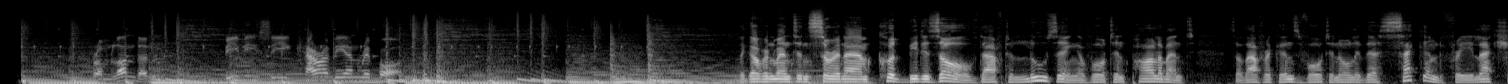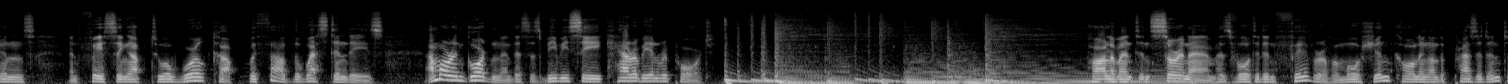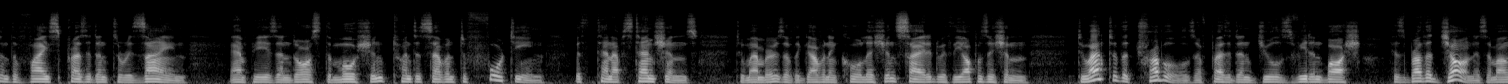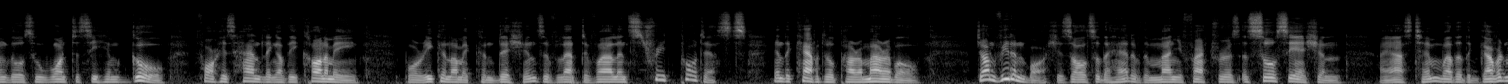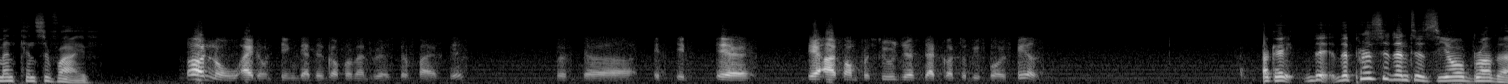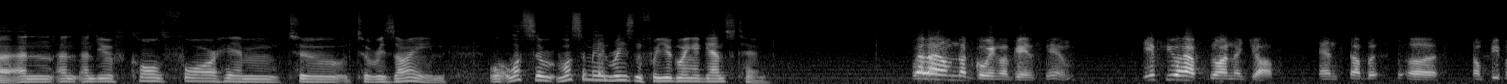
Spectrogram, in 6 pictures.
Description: Vivian Richards discusses his role as coach of the West Indies cricket team (09:42 - 15:27)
